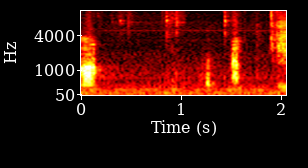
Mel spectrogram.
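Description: Near silence with two faint short clicks about a second and a half in, the lip and mouth clicks of a man about to speak.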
